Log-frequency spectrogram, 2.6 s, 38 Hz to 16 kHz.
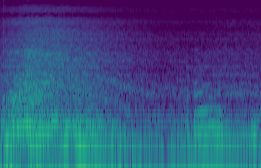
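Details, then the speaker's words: Kia Rondo 2.7L DOHC Hyundai Mu V6 (190 hp), after a DIY spark plug change: throttle blip picks up cleanly and settles back smoothly, no misfire or stumble, no engine lights, revs up nice; normal revving. "Fire's right up. No engine lights yet. Revs up nice."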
